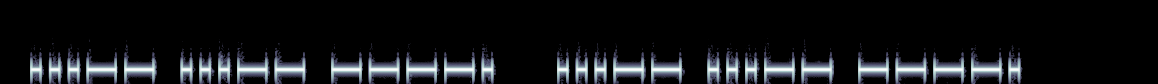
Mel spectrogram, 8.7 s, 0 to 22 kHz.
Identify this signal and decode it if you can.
Morse code, heard as a keyed tone, about 17 wpm, 700 Hz. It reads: 339 339
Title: Speed-Racing Common QSO Phrases - 17wpm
